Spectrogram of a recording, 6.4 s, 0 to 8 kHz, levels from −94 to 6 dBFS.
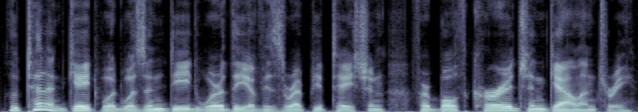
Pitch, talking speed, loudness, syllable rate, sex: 115 Hz, 120 wpm, -18 LUFS, 4.4 syllables/s, male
